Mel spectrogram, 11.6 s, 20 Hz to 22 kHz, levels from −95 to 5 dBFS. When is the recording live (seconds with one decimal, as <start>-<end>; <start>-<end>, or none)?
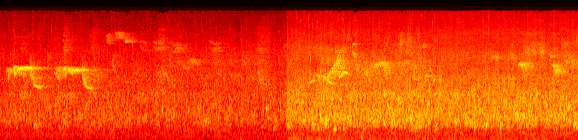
0.0-4.9; 5.4-8.9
